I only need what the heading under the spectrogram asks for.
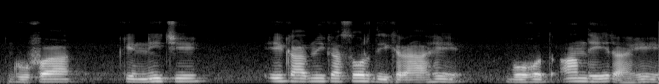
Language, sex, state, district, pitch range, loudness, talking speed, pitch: Hindi, male, Arunachal Pradesh, Lower Dibang Valley, 120-140 Hz, -17 LUFS, 120 wpm, 130 Hz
